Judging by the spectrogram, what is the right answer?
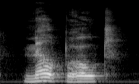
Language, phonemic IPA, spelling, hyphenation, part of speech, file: Dutch, /ˈmɛlk.broːt/, melkbrood, melk‧brood, noun, Nl-melkbrood.ogg
- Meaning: any bread whose dough has milk as an ingredient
